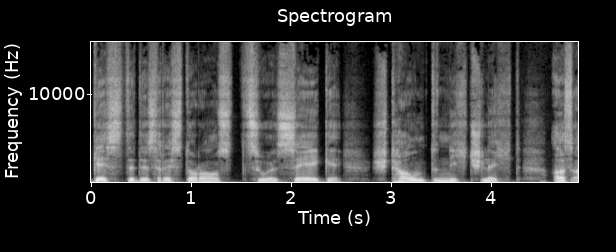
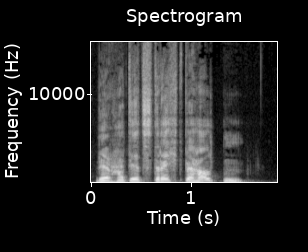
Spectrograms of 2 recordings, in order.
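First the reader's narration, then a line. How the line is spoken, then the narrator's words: Calling down from above. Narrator (German): rief die Rinde von oben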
